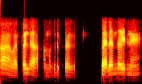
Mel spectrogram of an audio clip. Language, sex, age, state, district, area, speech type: Malayalam, male, 18-30, Kerala, Malappuram, rural, conversation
